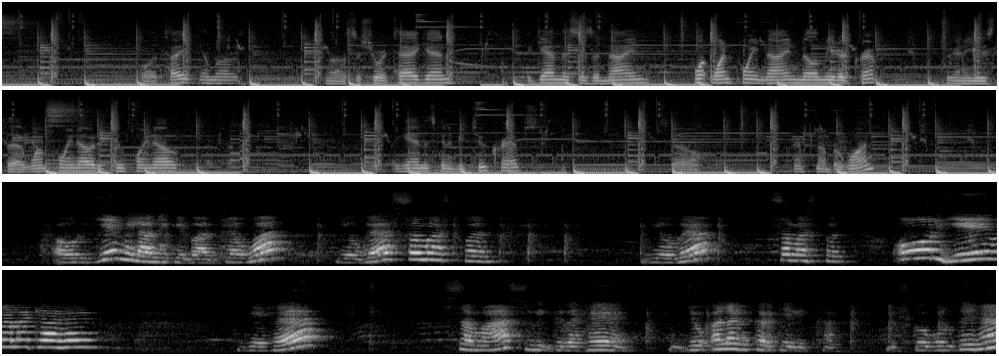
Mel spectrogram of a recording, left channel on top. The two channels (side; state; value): both; different; correlation 0.01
